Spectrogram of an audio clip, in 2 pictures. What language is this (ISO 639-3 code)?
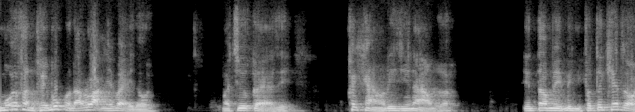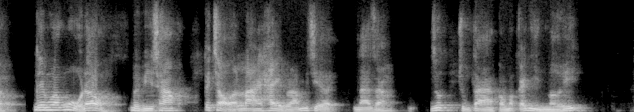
vie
